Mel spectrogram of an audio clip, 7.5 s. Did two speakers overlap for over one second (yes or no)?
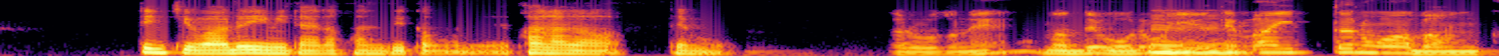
no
